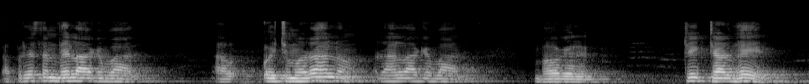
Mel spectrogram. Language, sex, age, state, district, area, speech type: Maithili, male, 60+, Bihar, Samastipur, urban, spontaneous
